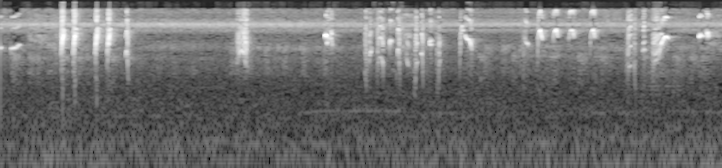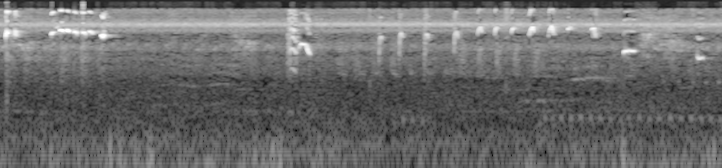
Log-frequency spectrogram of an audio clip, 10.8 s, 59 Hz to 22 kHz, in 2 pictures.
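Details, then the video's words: Olive-backed sunbird in trotol plumage, vigorous lure song: clusters of very high sharp chirps and rapid ticking runs, quieter thin notes toward the end. "KOLIBRI NINJA (Konin) Trotol Gacor Full Tembakan AK 47 - Cocok Buat Pancingan"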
